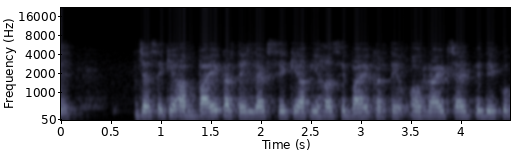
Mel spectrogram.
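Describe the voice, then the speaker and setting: A man with a high pitch. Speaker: forex trader and trading educator. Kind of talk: tutorial. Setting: screen-recorded voice commentary over charts. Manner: code-switching between Urdu and English; halting, with fillers and self-corrections.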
